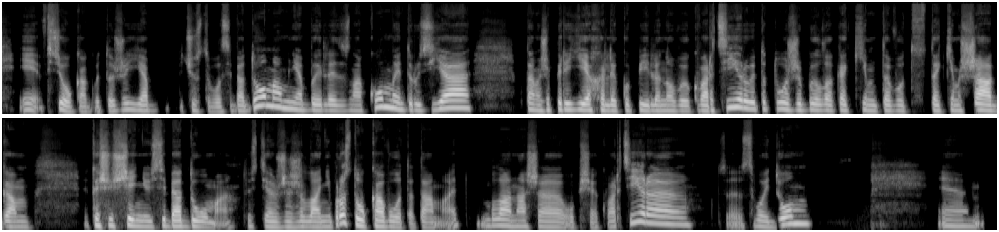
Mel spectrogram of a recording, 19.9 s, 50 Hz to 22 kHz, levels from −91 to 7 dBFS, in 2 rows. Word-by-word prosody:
и 180 +5 -6
всё, 145 -10 0
как 130 -1 -6
бы 135 - -10
тоже 155 +6 -5
я 165 -3 -1 0.4
чувствовала 135 -6 -8
себя 150 +4 -4
дома, 270 - +4
у - - +2
меня 195 -5 0
были 160 -1 -1
знакомые, 185 +10 0
друзья, 195 +7 +5 0.5
там 180 -3 -1
уже 160 +2 -4
переехали, 170 -2 +1
купили 155 +1 -3
новую 150 -1 -2
квартиру. 210 - +2
Это 195 0 -2
тоже 180 -3 -1
было 165 -1 -1
каким-то 155 -1 -4
вот 150 -3 -8 0.2
таким 160 0 -4
шагом 150 -3 +4 0.6
к - - -12
ощущению 175 -3 +3
себя 165 +2 +3
дома. 150 -5 -2
То - - -17
есть 160 +1 -13
я 150 - 0
уже 145 +1 -4
жила 145 0 0
не 150 0 -6
просто 245 - +3
у 170 - +4
кого-то 155 -3 +1
там, 140 -2 -5
а - - -9
это 185 - -11
была 180 -4 0
наша 155 -3 -2
общая 140 0 -9
квартира, 225 - 0 0.3
с - - -13
свой 165 -3 -5
дом. 225 +9 +1 1.3
Э 165 +5 -8
160 Hz, 155 wpm, -23 LUFS, 150-185 Hz, 1.3 s, друзья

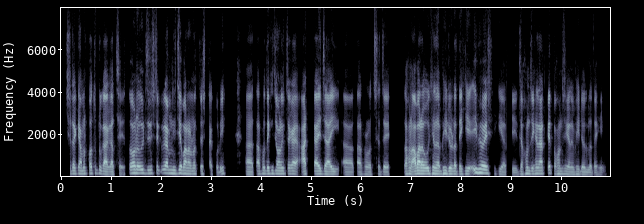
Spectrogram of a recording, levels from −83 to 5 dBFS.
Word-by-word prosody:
সেটাকে 140 +2 0
আমার 140 0 -4
কতটুকু 150 -2 -1
আগাচ্ছে?" 115 0 -2
তখন 165 +2 +3
ওই - - +2
জিনিসটাকে 155 +1 -5
আমি 155 - -3
নিজে 150 +3 +2
বানানোর 130 -2 +1
চেষ্টা 120 - -7
করি। - - -5 0.5
আ - - 0
তারপর 140 - -3
দেখি 140 +1 +1
যে, - - +1
অনেক 135 -1 -1
জায়গায় 135 -1 +3
আটকায় 125 0 +3
যাই। 115 -1 +5 0.2
আ - - -2 0.2
তারপর 110 +1 -5
হচ্ছে 105 - -13
যে, 110 - +1 0.4
তখন 125 +2 0
আবার 140 -1 +8
ঐখানে 135 0 +2
ভিডিওটা 130 -2 +2
দেখি। 125 +3 -1
এইভাবে 175 -1 +5
শিখি 120 -2 -11
আরকি। 95 -1 -10
যখন 135 +6 -2
যেখানে 140 +2 +2
আটকাই, 140 +3 -1
তখন 130 +1 -4
সেখানে 115 -3 -2
ভিডিওগুলা 105 -3 -4
দেখি। 105 +2 -9
130 Hz, 215 wpm, -23 LUFS, 115-145 Hz, 0.5 s, আবার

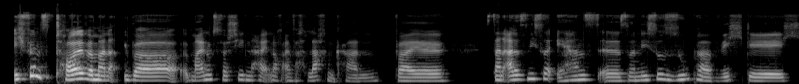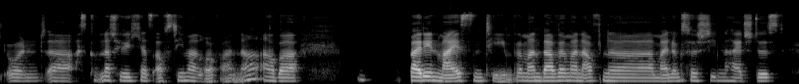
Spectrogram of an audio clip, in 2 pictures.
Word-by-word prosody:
Ich 240 - +4
find's 365 -1 +5
toll, 230 +4 +10
wenn 220 -1 +7
man 200 -2 +4
über 185 -3 +3
Meinungsverschiedenheiten 205 0 -5
auch 185 - -13
einfach 170 -1 -13
lachen 185 +1 -9
kann, 150 +2 -13 0.2
weil's 165 0 -1 0.4
dann 205 -1 +1
alles 220 +4 +2
nicht 255 0 -1
so 255 - -3
ernst 205 +7 -5
ist 170 +1 -4
und 180 - -6
nicht 200 +1 -3
so 245 - -2
superwichtig 170 -6 -4
und, 160 0 -7
äh, 155 -1 -4
es - - -5
kommt - - -11
natürlich 180 -3 -3
jetzt 170 -2 -5
auf's 150 0 -3
Thema 175 -2 -4
drauf 145 -1 -7
an, - - -9
ne? 240 +2 -3
Aber 160 -3 -1 1.1
bei 180 -2 +9
den 185 0 +5
meisten 165 +2 +3
Themen, 145 -3 -7
wenn 180 -1 -4
man 170 +1 +1
da 170 0 +4
wenn 180 - +1
man 170 -2 +1
auf 165 +1 -3
'ne 160 -2 -2
Meinungsverschiedenheit 170 +1 -4
stößt, 160 +1 -3
170 Hz, 175 wpm, -26 LUFS, 160-195 Hz, 1.1 s, toll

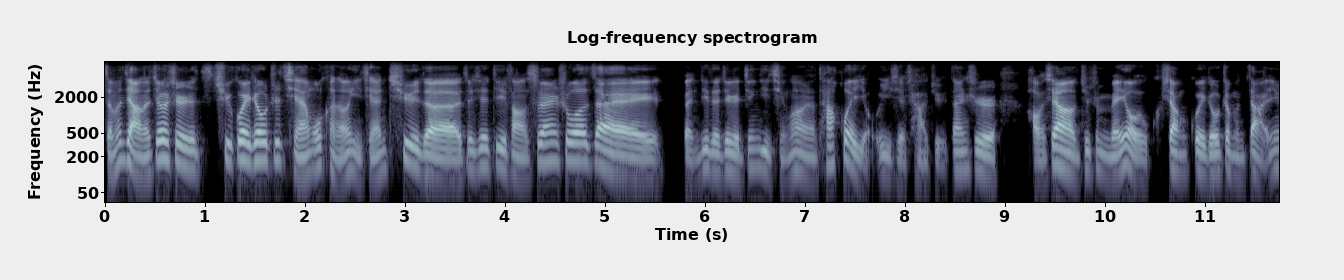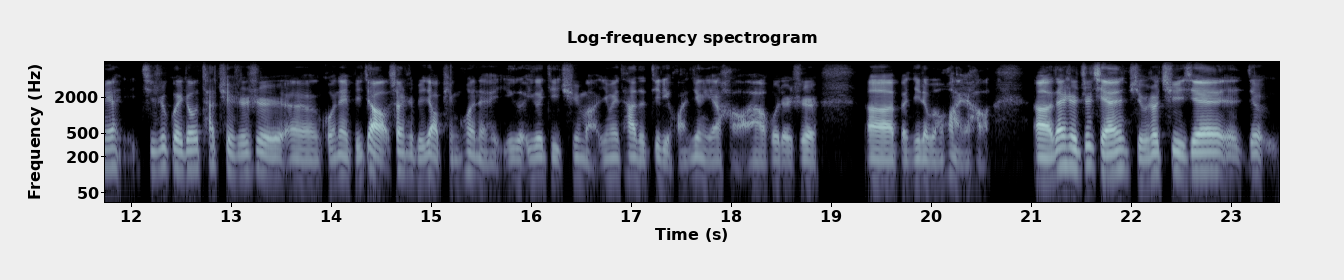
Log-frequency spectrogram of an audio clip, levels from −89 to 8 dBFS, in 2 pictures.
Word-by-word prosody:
怎 - - -2
么 170 - -4
讲 - - +8
呢？ - - 0
就 185 0 +4
是 150 -8 +1
去 130 +7 -4
贵 180 0 +6
州 175 0 +4
之 175 +1 -5
前， 105 -6 +1
我 135 - -3
可 - - -5
能 120 - -1
以 115 - -9
前 100 +6 -4
去 160 -6 0
的 95 -5 +6
这 130 - -8
些 140 +2 -4
地 135 0 -6
方， 100 -5 -2
虽 165 - -1
然 170 +1 +1
说 170 -1 +2
在 100 - +4 0.2
本 90 - -5
地 135 - -7
的 120 -1 -3
这 125 - -3
个 110 - -1
经 135 0 -11
济 125 -3 -8
情 90 - -8
况 120 -1 -4
上， 100 -2 -9
它 - - -1
会 - - -1
有 - - -13
一 105 -1 -10
些 - - -10
差 - - -11
距， 70 - -17
但 125 0 -5
是 120 -5 -2 0.3
好 85 - -4
像 105 +3 +6
就 125 - -10
是 130 - -13
没 105 -2 -1
有 90 -2 0
像 110 - +1
贵 110 - -2
州 110 - 0
这 - - -4
么 100 -2 -14
大。 - - -1
因 130 - -9
为 140 +1 -4 0.2
其 125 - -10
实 145 +3 -6
贵 130 -3 -1
州 130 +1 -1
它 - - -6
确 - - -7
实 110 +2 -6
是， 110 -4 -2
呃， 90 -2 -5
国 95 - -8
内 105 -1 -2
比 100 +1 -12
较 - - +5
算 120 - -3
是 110 - -11
比 95 +1 -8
较 - - +1
贫 90 -1 -15
困 105 - -7
的 80 -3 -11
一 95 +2 -15
个 95 - -8
一 - - -11
个 100 +1 -3
地 100 -1 -11
区 100 - -8
嘛， - - -11
因 95 - -12
为 100 - -5
它 100 +1 -2
的 90 -2 -8
地 - - -8
理 - - -6
环 - - -13
境 100 -3 -6
也 85 +1 -6
好 80 - -13
啊， 85 -1 -5
或 90 - -7
者 85 - -5
是， - - -3 0.5
呃， 90 -2 +5
本 85 - -9
地 95 - -5
的 95 - -3
文 85 0 -9
化 - - -5
也 - - -9
好。 - - -10 0.4
呃， 100 -1 +7
但 145 +2 +6
是 140 -2 +2
之 155 +5 -2
前 125 0 +6
比 120 - -6
如 95 - -4
说 115 - +2
去 125 - -2
一 - - -2
些 120 +2 +5
就 445 - -7
110 Hz, 305 characters per minute, -24 LUFS, 95-130 Hz, 0.5 s, 讲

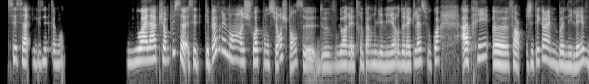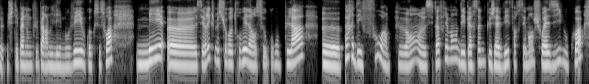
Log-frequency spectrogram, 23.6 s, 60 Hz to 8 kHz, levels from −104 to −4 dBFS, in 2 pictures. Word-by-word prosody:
C'est 255 -1 -2
ça, 225 -4 +3
exactement. 205 0 -8 1.2
Voilà, 240 +5 +8
puis 260 -1 +3
en 240 - -2
plus, 380 +4 -3
heu, 295 - +8
c'était 210 0 -2
pas 300 - +4
vraiment 315 - -1
un - - +5
choix 220 0 +2
conscient, 195 -2 -1
je 285 - -3
pense, 185 +6 -5
heu, 85 0 -2
de 170 +1 -7
vouloir 180 +3 -2
être 185 +2 -3
parmi 195 +1 -5
les 185 -1 -3
meilleurs 185 +2 -2
de 190 - 0
la 185 0 +2
classe 220 +3 -2
ou 195 - -10
quoi. 240 +6 +2 0.4
Après, 275 +6 +5
heu, 190 -2 +7
enfin, 180 -1 +1
j'étais 200 +4 -3
quand 270 - +3
même 215 -7 0
bonne 185 -2 -1
élève. 175 +1 -2
J'étais 175 - -8
pas 185 - -1
non 180 -1 -8
plus 195 +2 -14
parmi 175 -2 -3
les 170 0 -5
mauvais 165 +6 -2
ou 205 - -4
quoi 175 -1 -8
que - - -16
ce 185 - -11
soit. 220 +7 +2 0.5
Mais, 225 +10 +1
heu, 180 -2 +4
c'est 185 +2 -6
vrai 225 +7 0
que - - -11
je 245 - -12
me 220 - -6
suis 215 - -6
retrouvée 210 +3 -2
dans 180 -3 -2
ce 165 - -11
groupe-là 200 - 0 0.4
heu, 175 -3 +3
par 290 +1 -2
défaut 205 - -6
un 180 -8 -6
peu, 175 -1 -7
hein, 190 +1 -4
heu. - - -5
C'est 170 - -8
pas 200 +1 -1
vraiment 255 +3 -8
des 190 -3 -3
personnes 185 +4 -5
que 205 - -10
j'avais 180 +1 -1
forcément 185 -2 -9
choisies 190 +2 -2
ou 190 - -10
quoi, 215 +5 0
195 Hz, 200 wpm, -23 LUFS, 180-225 Hz, 1.2 s, Voilà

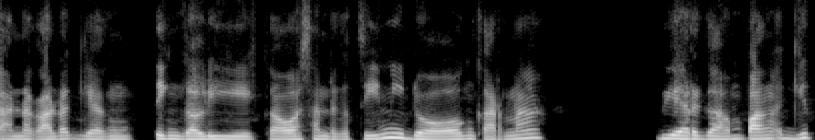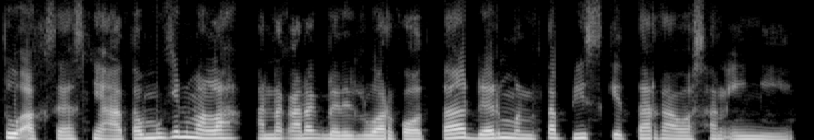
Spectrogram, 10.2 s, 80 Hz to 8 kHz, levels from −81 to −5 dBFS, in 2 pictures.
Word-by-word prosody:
anak-anak 160 +3 -1
yang 160 -1 -3 0.2
tinggal 170 -3 +2
di 165 -1 +1
kawasan 165 +2 0
dekat 150 -1 -7
sini 215 +8 +3
dong 165 -1 +2
karena 175 +8 -2 0.8
biar 190 -1 +3
gampang 180 +3 +1
gitu 230 +4 +2
aksesnya 190 -2 -2
atau 205 +5 0
mungkin 240 +5 +2
malah 220 -1 +2
anak-anak 205 +1 0
dari 185 -1 0
luar 185 0 +1
kota 175 +7 +2
dan 210 +2 +3
menetap 215 -1 -1
di 225 +2 -1
sekitar 205 -1 -3
kawasan 185 -2 -3
ini. 165 -3 -3
185 Hz, 155 wpm, -19 LUFS, 165-210 Hz, 0.8 s, sini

